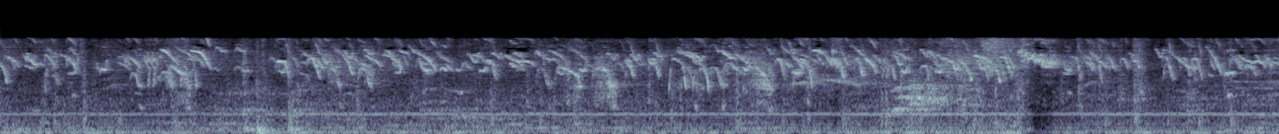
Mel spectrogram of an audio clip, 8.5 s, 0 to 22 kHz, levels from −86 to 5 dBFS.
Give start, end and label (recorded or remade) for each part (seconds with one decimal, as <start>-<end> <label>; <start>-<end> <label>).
0.0-8.5 remade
